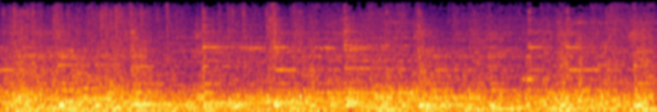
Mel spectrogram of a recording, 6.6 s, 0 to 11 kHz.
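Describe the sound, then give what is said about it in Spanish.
Train leaving a station in a Western setting, heard as a loud continuous rumble with dense mechanical clatter and rattling that stays steady throughout, with no voices. “Poco a poco el tren de las 3 y 10 abandona la estación de Contation.”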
